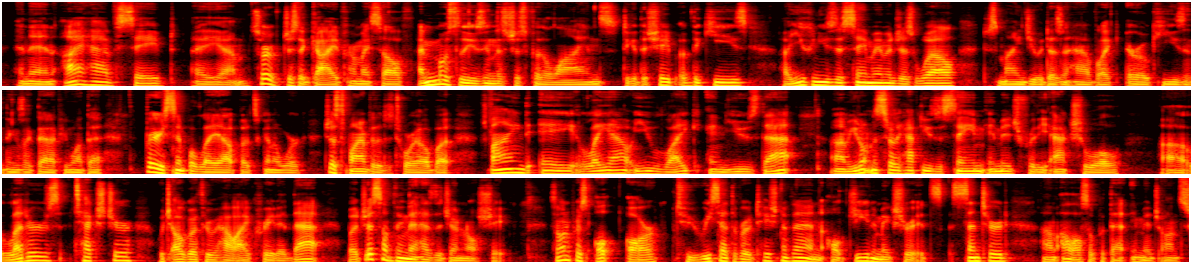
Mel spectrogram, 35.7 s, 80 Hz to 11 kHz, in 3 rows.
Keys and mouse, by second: 29.9 alt+r, 30.6 shift+middle click, 31.9 alt+g, 32.4-33.8 middle drag.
